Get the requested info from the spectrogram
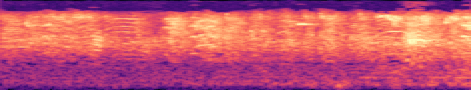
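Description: Faint chirps of English zebra finches in an aviary, heard over low background noise.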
